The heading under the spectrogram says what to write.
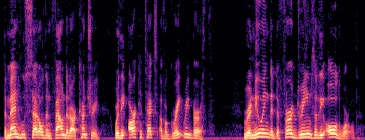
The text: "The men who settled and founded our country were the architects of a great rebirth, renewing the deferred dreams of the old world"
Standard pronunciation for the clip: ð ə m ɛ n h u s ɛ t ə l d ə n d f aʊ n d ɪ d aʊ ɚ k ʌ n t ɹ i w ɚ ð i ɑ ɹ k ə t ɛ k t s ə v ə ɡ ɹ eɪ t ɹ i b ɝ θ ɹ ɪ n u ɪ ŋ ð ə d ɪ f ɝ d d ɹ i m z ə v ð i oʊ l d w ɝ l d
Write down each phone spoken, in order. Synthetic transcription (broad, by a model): ð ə m ɛ n h u s ɛ t l d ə n f aʊ n d ɪ d aʊ ɚ k ʌ n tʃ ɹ i w ɚ ð i ɑ ɹ k ə t ɛ k t s ə v ə ɡ ɹ eɪ t ɹ i b ɝ θ ɹ ɪ n u ɪ ŋ ð ə d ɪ f ɝ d d ɹ i m z ə v ð i oʊ l d w ɝ l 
